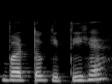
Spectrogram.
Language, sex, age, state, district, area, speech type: Punjabi, female, 30-45, Punjab, Hoshiarpur, rural, spontaneous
